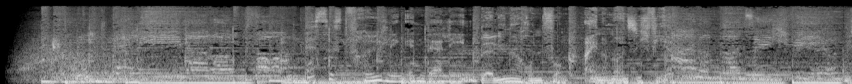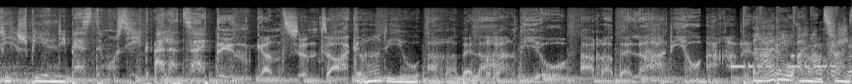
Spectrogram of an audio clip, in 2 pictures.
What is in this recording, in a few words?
Medley STATION VOICE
